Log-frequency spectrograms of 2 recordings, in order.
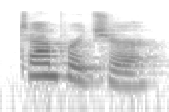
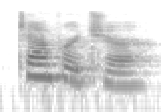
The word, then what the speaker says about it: temperature: don't say Extra Ordinary say extraordinary preference preference temperature temperature broccoli don't say broccoli say broccoli diamond diamond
